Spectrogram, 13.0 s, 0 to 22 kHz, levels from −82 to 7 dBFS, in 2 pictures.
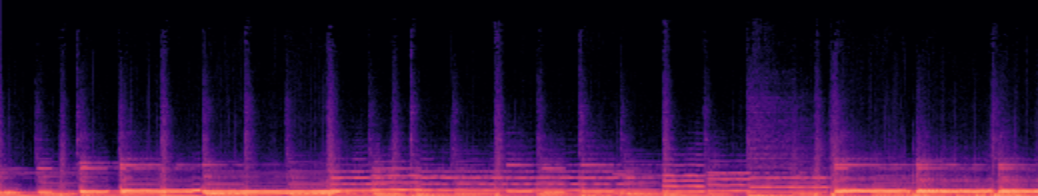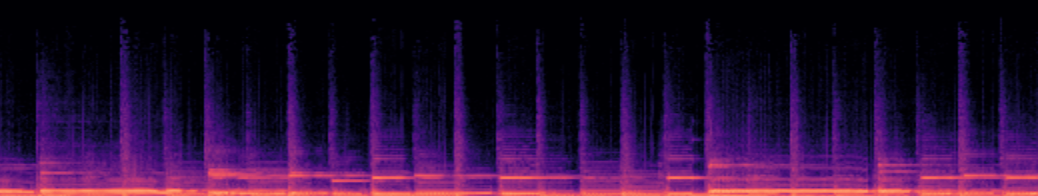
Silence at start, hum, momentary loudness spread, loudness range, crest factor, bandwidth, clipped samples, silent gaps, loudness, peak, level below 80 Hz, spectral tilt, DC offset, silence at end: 0 s; none; 7 LU; 4 LU; 12 dB; 12.5 kHz; under 0.1%; none; -16 LUFS; -2 dBFS; -30 dBFS; -7 dB/octave; under 0.1%; 0 s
